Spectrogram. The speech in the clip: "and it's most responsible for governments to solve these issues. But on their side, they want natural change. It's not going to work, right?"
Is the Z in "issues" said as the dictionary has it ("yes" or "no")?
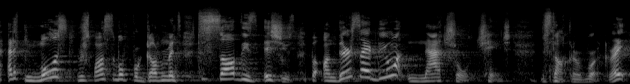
yes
